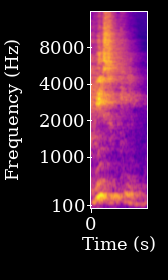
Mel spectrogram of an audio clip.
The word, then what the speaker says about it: whisky: la pronunciación más normal, a veces como una U en palabras como whisky. Fijaos, en whisky no decimos whisky, decimos whisky. Y como V, como esta de Volkswagen, y también en Wagner.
